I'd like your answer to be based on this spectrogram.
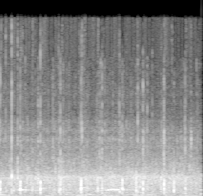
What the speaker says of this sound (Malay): Okey, bagi tepukan dulu untuk beliau.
